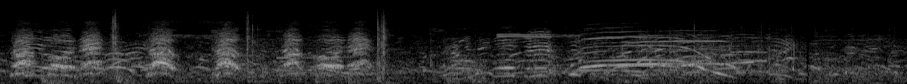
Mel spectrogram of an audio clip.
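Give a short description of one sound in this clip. Young women chant loudly in unison.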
